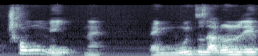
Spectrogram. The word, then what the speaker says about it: 聪明: Lembrando, é ch, então, 聪明, né?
